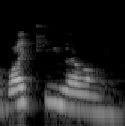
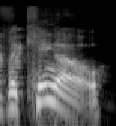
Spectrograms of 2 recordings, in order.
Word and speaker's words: Vikingo: El Hijo El Vikino versus Kenny Omega. Yeah, The dream yeah. match. I, I mean, I actually heard how they were pronouncing it. El Hijo de Vikingo.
